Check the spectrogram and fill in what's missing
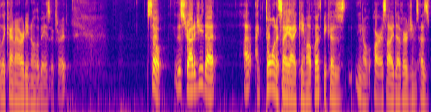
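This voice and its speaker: A man with a mid-pitched voice talks through a tutorial off the cuff. He is informal and blunt, checking in often with a short "right?" The sound is dry, with no room around it. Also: no room sound. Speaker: trading tutorial presenter. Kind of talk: casual screen-share tutorial, unscripted explanation.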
